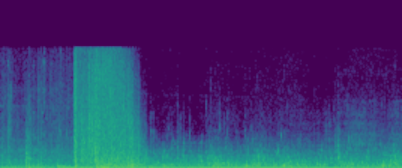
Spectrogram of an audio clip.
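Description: Water splashes and bubbles as something plunges in.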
